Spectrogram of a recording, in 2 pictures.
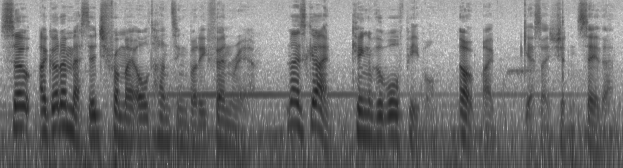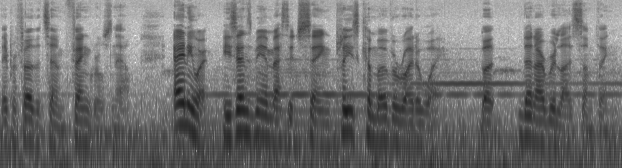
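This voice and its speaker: A man playing an excitable, cheeky adventurer in an ASMR roleplay drama, animated and theatrical with a stammering, jokey delivery. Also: medium pitch, brisk, noisy background, lightly acted. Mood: showy, upbeat.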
